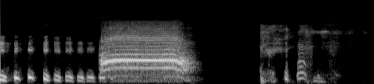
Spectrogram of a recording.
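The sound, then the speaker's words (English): A quick run of short, breathy vocal bursts, then a man's loud sustained scream lasting about a second with a short, boxy echo trailing off. A few brief vocal sounds follow after a pause. “It sounds like he's in a bathroom.”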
